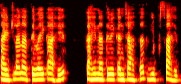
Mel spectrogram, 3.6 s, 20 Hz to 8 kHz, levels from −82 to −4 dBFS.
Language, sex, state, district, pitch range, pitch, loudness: Marathi, female, Maharashtra, Pune, 190-210 Hz, 195 Hz, -17 LUFS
